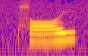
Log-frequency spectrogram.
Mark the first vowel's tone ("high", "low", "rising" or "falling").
rising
